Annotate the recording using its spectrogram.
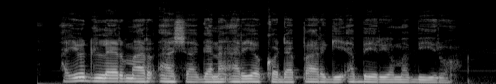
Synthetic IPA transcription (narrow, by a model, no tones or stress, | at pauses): ajʊdlɛɾmaɾaʃaɡanaʔaɾɪɔkɔdaparɡɪʔabeɾjɔmabiɾo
